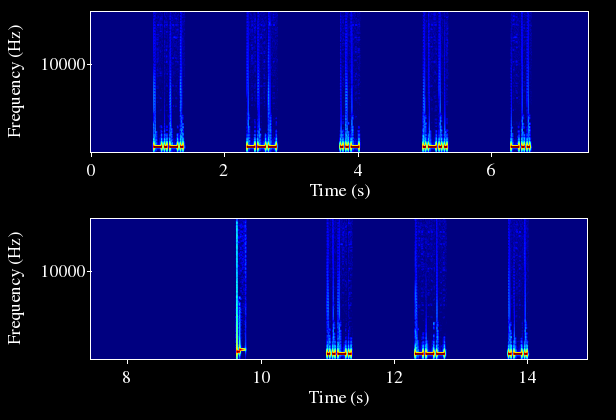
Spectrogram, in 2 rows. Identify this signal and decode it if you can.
Morse code, heard as a keyed tone, about 30 wpm, spaced as for 8 wpm, 700 Hz. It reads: COULD FOR
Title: 8x Character Spacing - Top 100 Words - 30wpm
